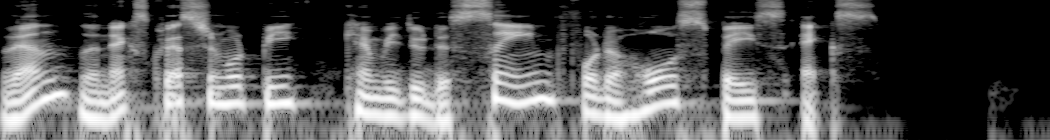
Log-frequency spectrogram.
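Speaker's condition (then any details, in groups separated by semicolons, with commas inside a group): No condition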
